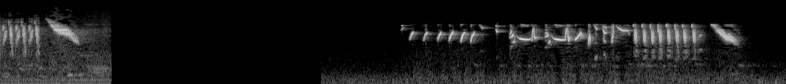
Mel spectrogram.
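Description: European goldfinch singing a fast, high, tinkling twitter of varied chirps and liquid notes, ending in a buzzy trill, after a brief clipped opening and a pause.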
